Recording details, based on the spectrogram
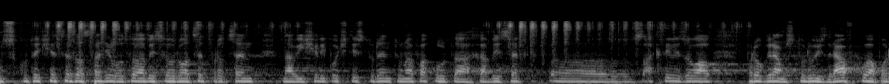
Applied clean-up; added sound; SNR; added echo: none; Rattle / Rattle (instrument); 11 dB; reverberation time 1.6 s.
